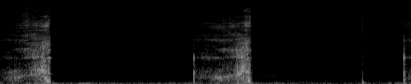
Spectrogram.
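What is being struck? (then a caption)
Two wooden spoons. Two solid, medium-size wooden cooking spoons are held in both hands in front of the mic, and the handle and back of one is rubbed and scraped against the bowl of the other. Two rasping wood-on-wood scrapes rise to a bright, broadband peak and cut off sharply, followed by a couple of faint short clicks.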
